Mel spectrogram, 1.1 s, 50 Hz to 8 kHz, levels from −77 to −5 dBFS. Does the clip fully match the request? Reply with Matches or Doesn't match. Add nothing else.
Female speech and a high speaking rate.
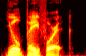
Doesn't match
